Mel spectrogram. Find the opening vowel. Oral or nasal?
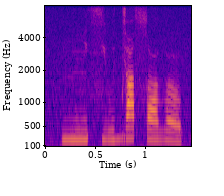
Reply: nasal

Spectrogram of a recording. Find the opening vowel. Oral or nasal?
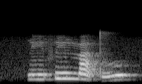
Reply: nasal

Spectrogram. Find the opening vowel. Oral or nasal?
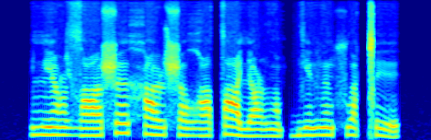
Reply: nasal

